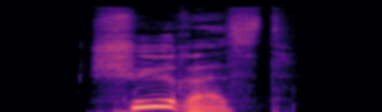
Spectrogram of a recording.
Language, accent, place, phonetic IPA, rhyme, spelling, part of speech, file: German, Germany, Berlin, [ˈʃyːʁəst], -yːʁəst, schürest, verb, De-schürest.ogg
- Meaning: second-person singular subjunctive I of schüren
